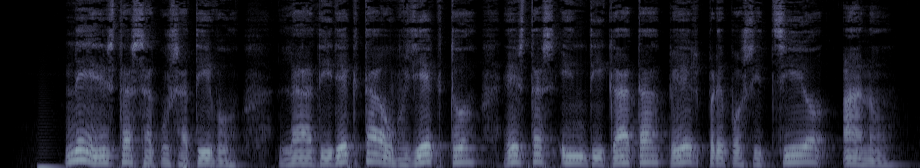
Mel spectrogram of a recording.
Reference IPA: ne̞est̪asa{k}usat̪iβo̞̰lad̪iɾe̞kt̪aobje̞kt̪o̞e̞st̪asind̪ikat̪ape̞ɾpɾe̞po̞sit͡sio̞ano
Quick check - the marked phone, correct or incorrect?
correct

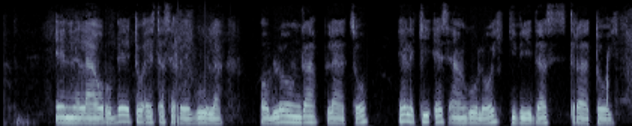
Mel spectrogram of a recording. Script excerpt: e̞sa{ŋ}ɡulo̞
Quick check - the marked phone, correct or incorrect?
correct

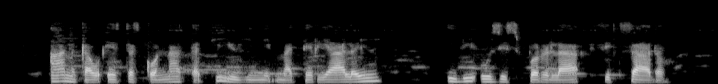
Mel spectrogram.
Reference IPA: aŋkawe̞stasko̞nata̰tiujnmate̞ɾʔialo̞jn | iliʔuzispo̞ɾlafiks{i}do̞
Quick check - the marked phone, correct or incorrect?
incorrect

